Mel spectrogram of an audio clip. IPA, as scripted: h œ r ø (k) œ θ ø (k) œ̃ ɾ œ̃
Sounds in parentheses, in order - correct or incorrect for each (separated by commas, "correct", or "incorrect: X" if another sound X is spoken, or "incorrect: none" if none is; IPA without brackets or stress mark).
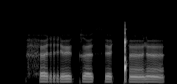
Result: correct, incorrect: ǃ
